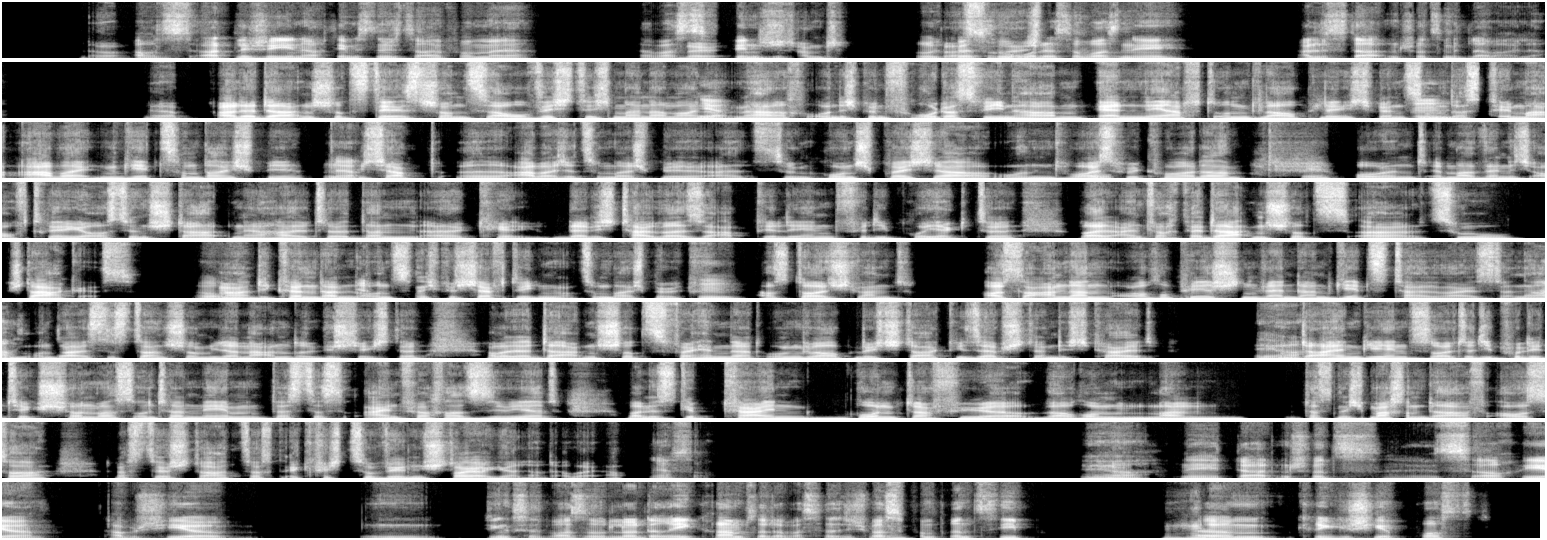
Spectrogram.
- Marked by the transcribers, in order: in English: "Voice Recorder"
- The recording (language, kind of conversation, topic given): German, unstructured, Wie wichtig ist dir Datenschutz im Internet?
